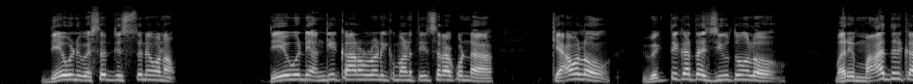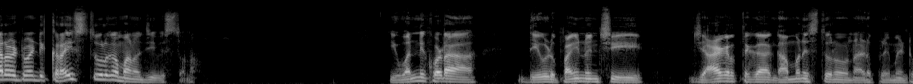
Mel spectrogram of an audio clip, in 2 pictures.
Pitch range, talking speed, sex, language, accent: 135-210 Hz, 100 wpm, male, English, Indian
